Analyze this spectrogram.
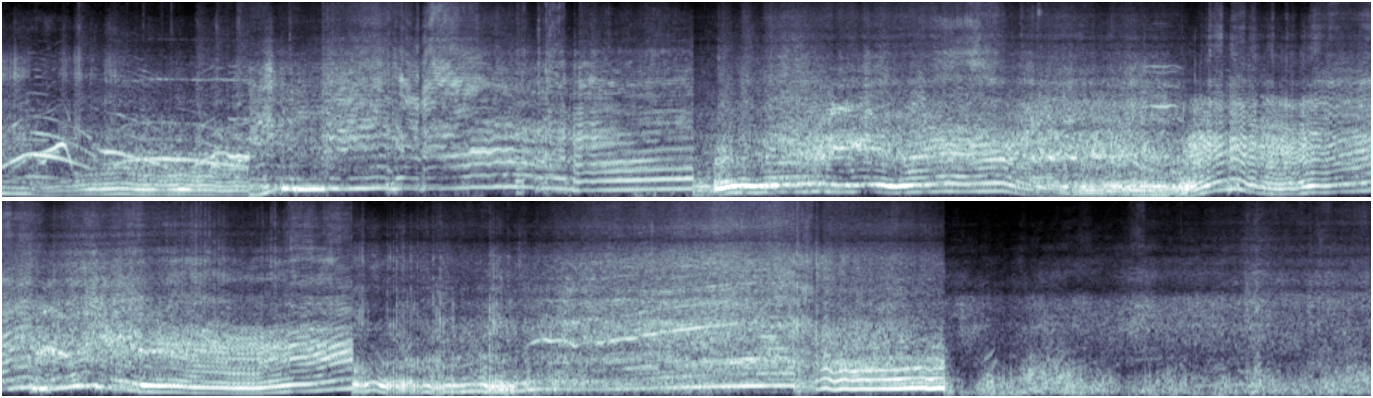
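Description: Rally car engines roar and rev hard, rising and falling in pitch as gears change.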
